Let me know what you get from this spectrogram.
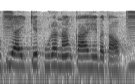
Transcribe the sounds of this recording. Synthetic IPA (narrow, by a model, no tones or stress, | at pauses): uːpiaːikepuːɾanaːmkaɦebɐt̪aːo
